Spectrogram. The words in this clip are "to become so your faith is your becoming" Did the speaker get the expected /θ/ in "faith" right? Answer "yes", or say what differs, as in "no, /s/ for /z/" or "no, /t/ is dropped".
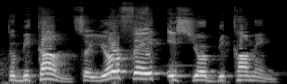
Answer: no, /t/ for /θ/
